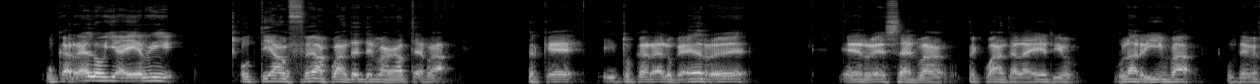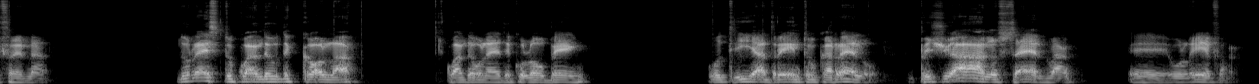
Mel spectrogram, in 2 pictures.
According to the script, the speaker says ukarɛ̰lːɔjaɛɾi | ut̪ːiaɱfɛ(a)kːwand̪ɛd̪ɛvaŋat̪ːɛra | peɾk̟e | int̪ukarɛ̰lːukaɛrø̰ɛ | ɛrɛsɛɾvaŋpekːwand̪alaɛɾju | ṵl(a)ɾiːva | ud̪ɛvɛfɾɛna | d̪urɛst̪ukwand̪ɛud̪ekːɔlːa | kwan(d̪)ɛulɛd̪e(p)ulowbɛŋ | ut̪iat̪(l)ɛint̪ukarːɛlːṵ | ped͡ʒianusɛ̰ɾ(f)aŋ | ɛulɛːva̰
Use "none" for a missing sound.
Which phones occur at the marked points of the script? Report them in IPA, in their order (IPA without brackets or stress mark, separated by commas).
a, a, d̪, k, ɾ, v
